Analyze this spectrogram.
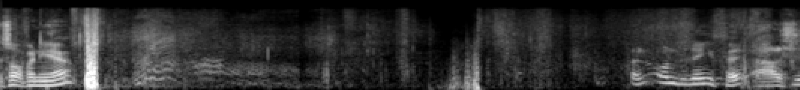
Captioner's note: zipper twangs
